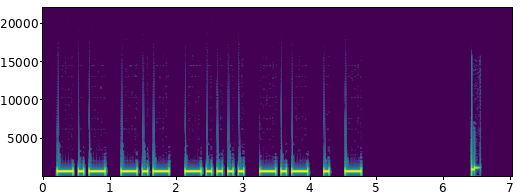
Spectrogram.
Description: Morse code, heard as a keyed tone, about 15 wpm, 700 Hz. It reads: KK6KET
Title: USA Callsign DE Callsign - 6 Characters - 15wpm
